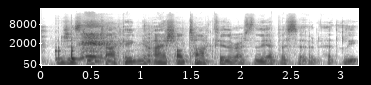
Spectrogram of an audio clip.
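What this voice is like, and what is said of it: Hoarse voice from illness. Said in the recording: “I clearly am also sick ... please excuse my extremely hoarse voice”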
